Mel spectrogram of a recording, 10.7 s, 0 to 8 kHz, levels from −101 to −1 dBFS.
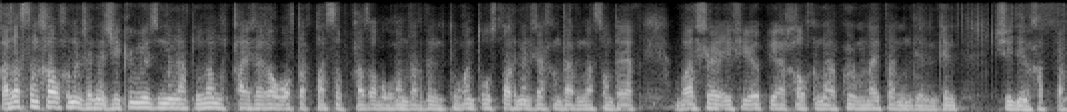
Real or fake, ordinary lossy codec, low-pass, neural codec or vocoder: fake; AAC, 48 kbps; 7.2 kHz; codec, 16 kHz, 2 kbps, FreqCodec, smaller model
